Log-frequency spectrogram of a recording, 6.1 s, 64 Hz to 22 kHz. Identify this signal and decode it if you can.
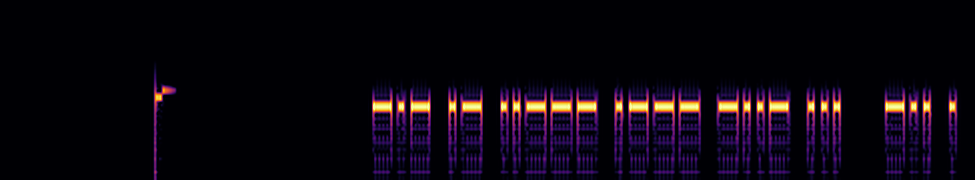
Morse code, heard as a keyed tone, about 32 wpm, 700 Hz. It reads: KA2JXS DE
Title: USA Callsign DE Callsign - 6 Characters - 30wpm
